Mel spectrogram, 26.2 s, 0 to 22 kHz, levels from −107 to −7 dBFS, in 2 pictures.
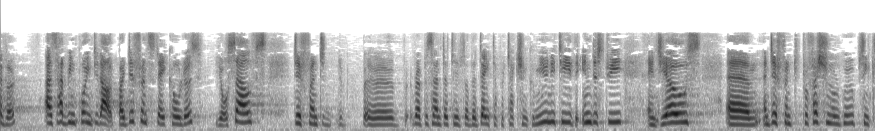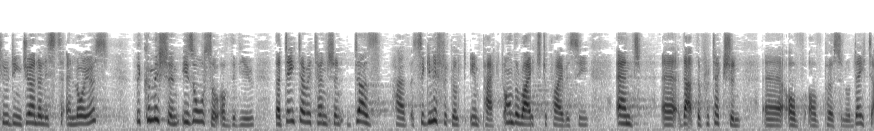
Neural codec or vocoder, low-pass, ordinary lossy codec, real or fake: none; none; none; real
